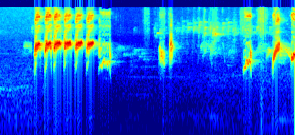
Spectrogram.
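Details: Morning training song of a red-whiskered bulbul in the chè style meant to provoke wild-caught birds. A fast string of six crisp, repeated chirps, a pause, then scattered bright warbled notes rising and falling.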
